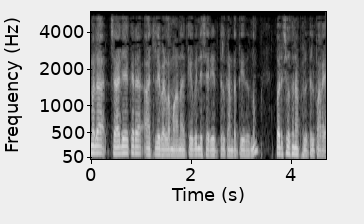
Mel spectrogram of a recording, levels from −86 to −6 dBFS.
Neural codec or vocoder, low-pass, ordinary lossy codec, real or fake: none; 5.4 kHz; MP3, 32 kbps; real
